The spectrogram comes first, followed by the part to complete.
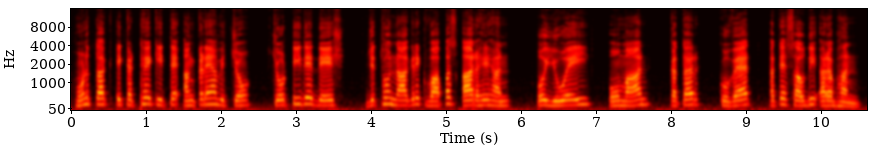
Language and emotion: Punjabi, neutral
